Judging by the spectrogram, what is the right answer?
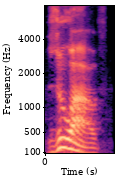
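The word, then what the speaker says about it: Zouaves: Some of the most famous Civil War units, and those probably with the most distinctive uniforms were the Zoavs, pronounced Zuav.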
